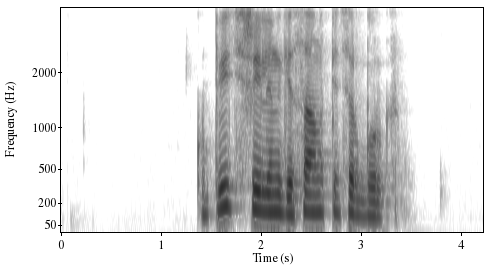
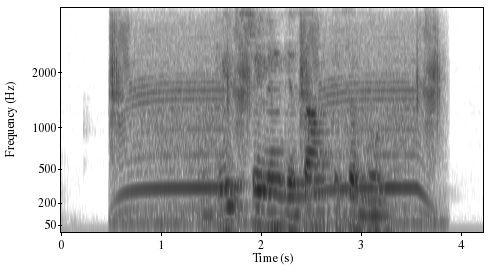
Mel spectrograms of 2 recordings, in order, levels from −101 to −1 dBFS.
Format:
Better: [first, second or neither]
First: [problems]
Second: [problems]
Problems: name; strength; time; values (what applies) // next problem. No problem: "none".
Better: first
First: none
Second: background sound (Domestic sounds, home sounds); 2 dB below the speech // room echo; dies away in 0.4 s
